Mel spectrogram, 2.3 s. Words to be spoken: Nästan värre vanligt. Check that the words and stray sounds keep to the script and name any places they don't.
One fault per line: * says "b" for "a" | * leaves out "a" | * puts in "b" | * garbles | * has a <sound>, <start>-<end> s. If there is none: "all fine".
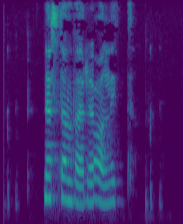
all fine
